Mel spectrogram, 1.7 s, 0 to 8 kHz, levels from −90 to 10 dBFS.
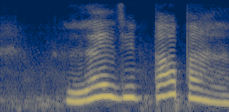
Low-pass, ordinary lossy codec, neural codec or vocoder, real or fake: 7.2 kHz; none; codec, 16 kHz, 2 kbps, FreqCodec, smaller model; fake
